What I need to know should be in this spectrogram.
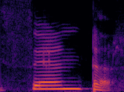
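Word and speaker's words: centre: एन टी आर ई, सेंटर। यानी कि सी के बाद ई आने से सी का प्रोनाउंसिएशन होगा से, तो इसे क्या बोलेंगे, सेंटर।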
